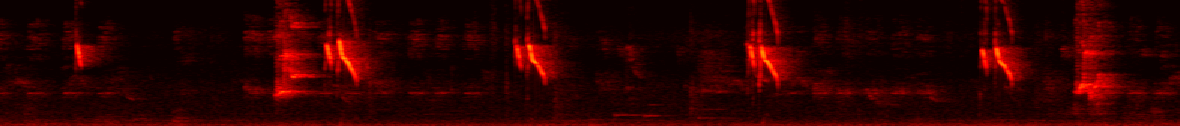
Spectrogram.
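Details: Mountain mantenan calling its companions, giving shrill, high, falling whistles in pairs and singles about every one and a half seconds against a quiet background.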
